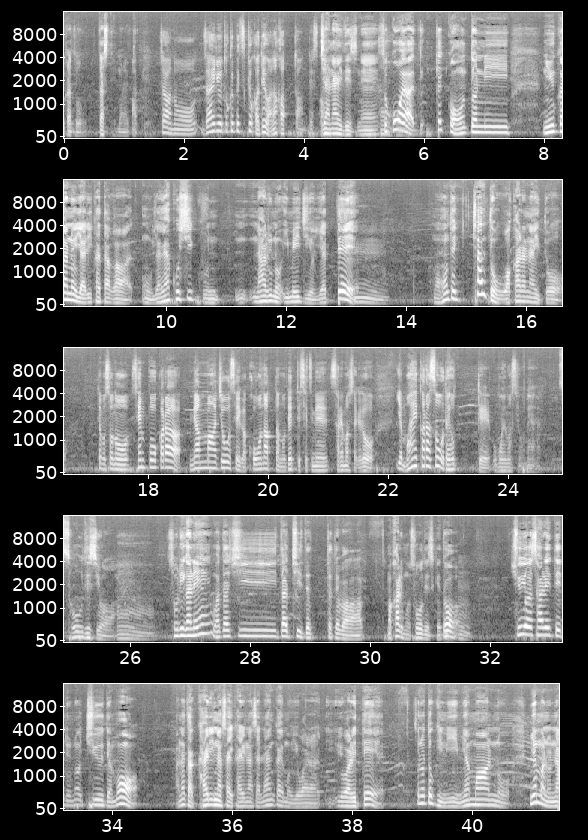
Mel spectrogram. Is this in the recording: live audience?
yes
